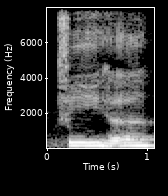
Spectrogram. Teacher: fiha kita panjangkan dua harakat ya. Fiha jangan lebih karena kalau lebih seakan-akan kita menambahkan hamzah seperti itu.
